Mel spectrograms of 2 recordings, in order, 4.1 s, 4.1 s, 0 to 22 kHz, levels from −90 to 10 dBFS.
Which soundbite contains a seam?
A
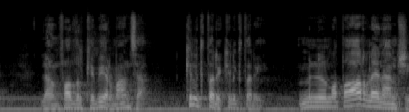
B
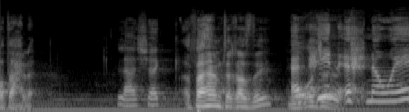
B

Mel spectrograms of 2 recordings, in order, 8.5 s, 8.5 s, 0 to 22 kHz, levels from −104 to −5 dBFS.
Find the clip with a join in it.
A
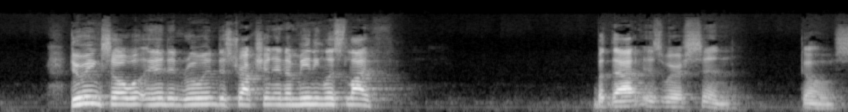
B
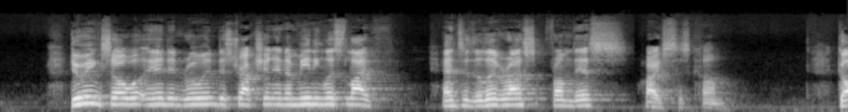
B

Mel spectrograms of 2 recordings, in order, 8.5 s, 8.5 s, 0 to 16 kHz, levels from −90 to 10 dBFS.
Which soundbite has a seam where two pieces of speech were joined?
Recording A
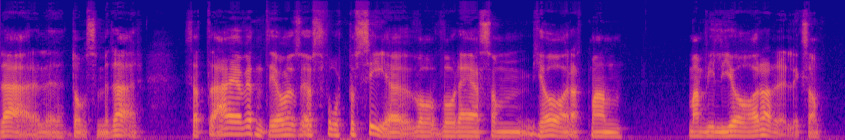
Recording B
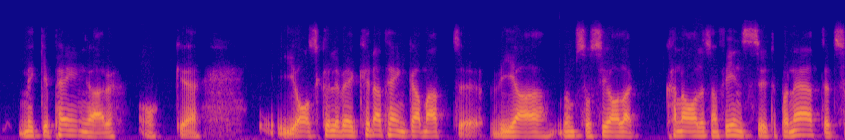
B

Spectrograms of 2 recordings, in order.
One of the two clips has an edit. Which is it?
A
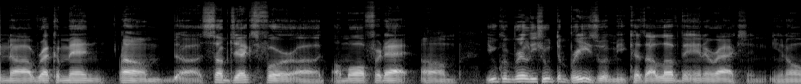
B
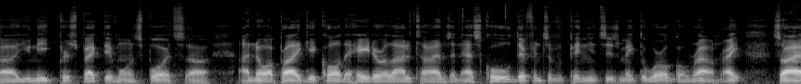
A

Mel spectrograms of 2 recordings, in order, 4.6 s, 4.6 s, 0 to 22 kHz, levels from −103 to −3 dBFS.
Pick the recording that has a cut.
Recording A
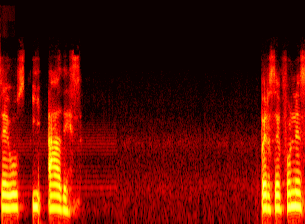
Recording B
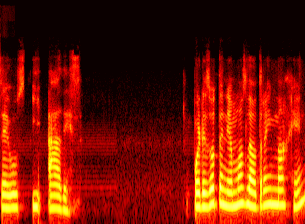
B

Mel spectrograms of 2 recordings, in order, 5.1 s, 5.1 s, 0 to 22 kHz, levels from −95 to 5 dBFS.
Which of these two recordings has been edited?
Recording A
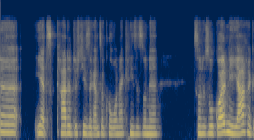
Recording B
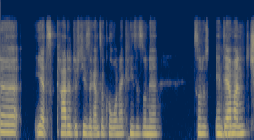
B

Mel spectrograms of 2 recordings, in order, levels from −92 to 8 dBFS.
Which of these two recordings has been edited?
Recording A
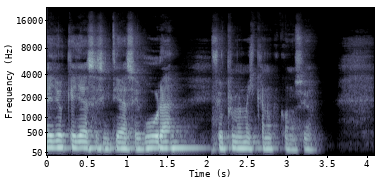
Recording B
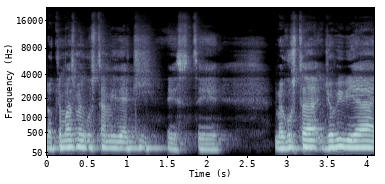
A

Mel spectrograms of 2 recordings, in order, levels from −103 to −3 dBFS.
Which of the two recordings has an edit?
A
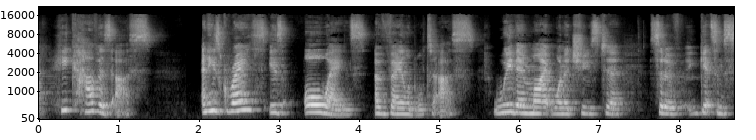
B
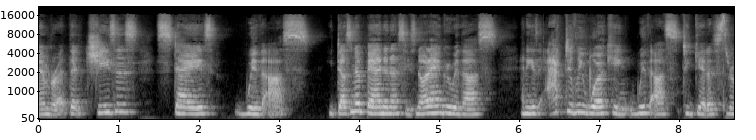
A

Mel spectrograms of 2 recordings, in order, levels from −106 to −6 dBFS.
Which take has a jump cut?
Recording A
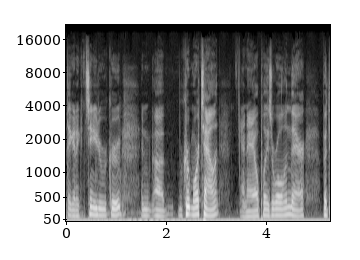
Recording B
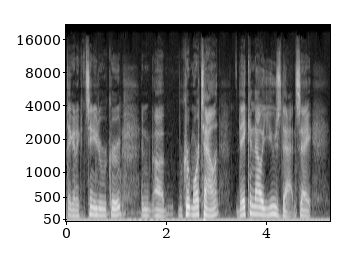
B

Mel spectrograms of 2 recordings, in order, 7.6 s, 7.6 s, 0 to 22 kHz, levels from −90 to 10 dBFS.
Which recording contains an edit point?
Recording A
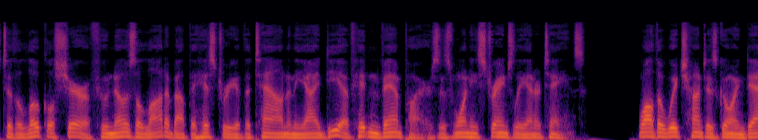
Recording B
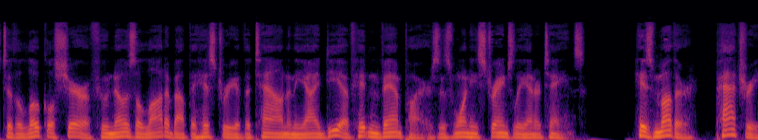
B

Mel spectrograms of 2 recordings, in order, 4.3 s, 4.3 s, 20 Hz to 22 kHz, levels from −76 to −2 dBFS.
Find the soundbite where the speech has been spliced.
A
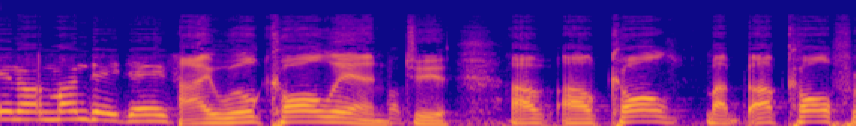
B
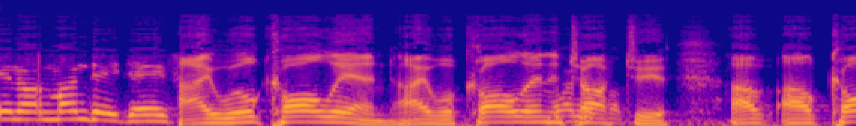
A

